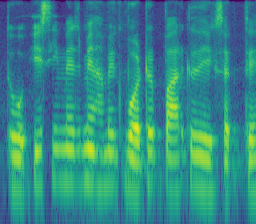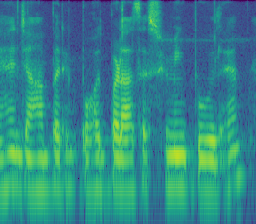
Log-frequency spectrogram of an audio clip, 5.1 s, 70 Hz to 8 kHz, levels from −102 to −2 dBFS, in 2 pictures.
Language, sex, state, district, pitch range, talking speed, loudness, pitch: Hindi, male, Uttar Pradesh, Lalitpur, 140-155 Hz, 220 wpm, -19 LUFS, 145 Hz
